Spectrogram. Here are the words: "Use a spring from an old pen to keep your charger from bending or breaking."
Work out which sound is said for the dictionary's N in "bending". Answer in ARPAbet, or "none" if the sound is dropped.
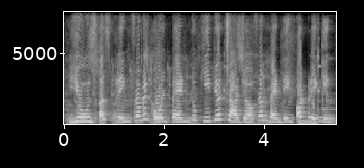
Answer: N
